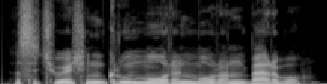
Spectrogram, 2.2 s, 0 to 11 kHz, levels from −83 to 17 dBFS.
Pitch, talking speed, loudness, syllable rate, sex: 140 Hz, 190 wpm, -15 LUFS, 6.3 syllables/s, male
